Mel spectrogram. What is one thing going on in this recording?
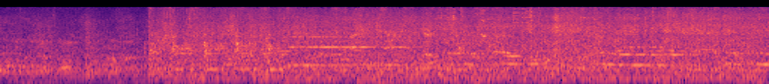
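A fairground ride rumbles and whirs.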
